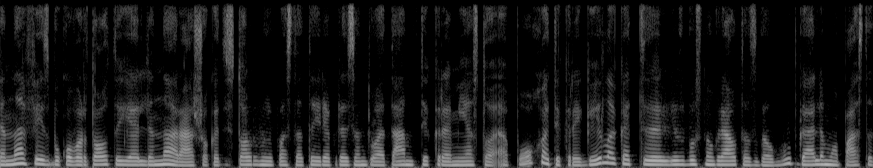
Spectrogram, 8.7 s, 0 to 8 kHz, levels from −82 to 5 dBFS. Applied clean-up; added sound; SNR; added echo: neural mask model DeepFilterNet 3.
